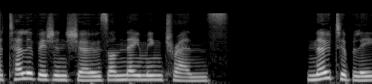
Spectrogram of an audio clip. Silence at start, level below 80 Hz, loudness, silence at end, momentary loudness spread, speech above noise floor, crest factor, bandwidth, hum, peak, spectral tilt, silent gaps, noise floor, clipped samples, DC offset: 0 s; -56 dBFS; -20 LUFS; 0 s; 15 LU; over 71 dB; 16 dB; 12 kHz; none; -4 dBFS; -5 dB/octave; none; under -90 dBFS; under 0.1%; under 0.1%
